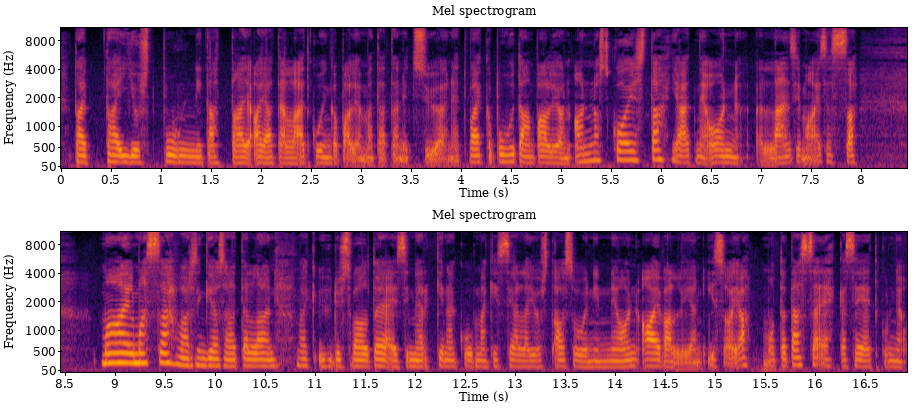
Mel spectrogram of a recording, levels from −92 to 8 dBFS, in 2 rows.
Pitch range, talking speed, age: 145-180 Hz, 170 wpm, 20-39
